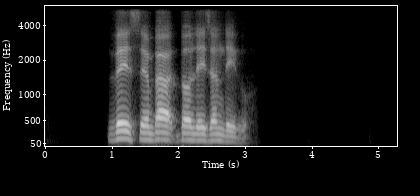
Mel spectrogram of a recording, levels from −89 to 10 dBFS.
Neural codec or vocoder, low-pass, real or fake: codec, 16 kHz, 0.2 kbps, FocalCodec; 5.4 kHz; fake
